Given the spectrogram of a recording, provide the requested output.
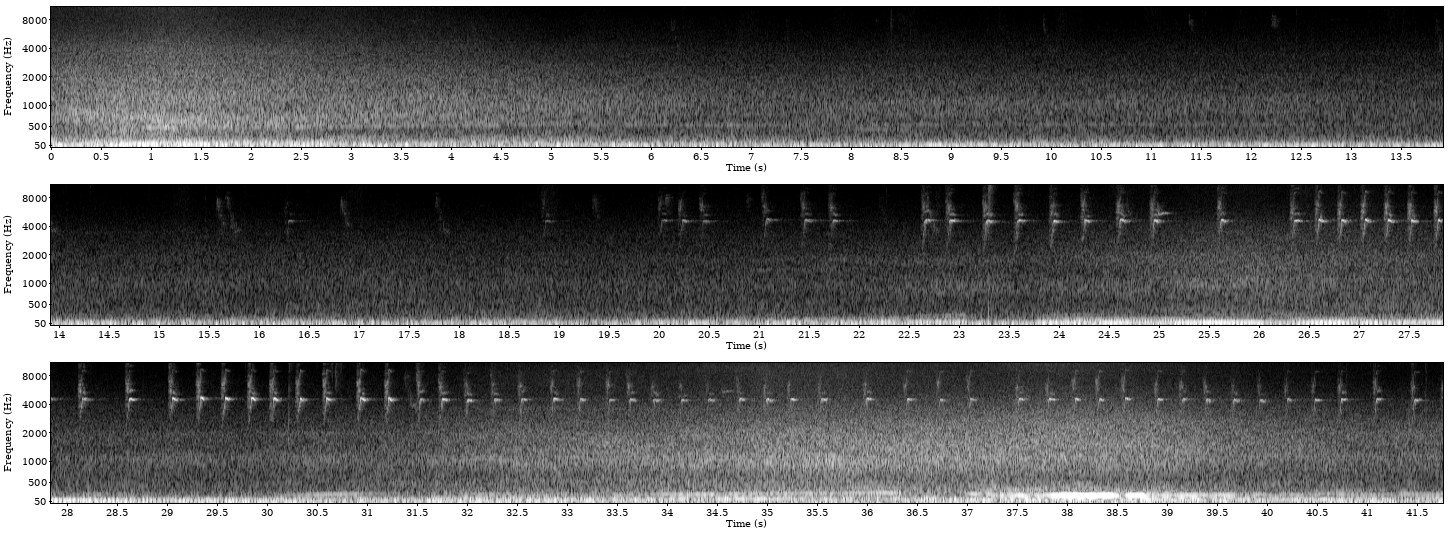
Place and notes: Weggeräusche im Faulerbad Freiburg, der Liegewiese des Hallenbades
Spaziergang ohne zu liegen auf der Liegewiese des Faulerbades in Freiburg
